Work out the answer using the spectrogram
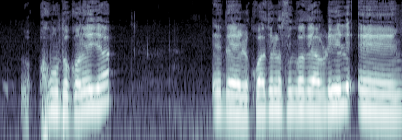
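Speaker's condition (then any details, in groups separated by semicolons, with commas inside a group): Down syndrome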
